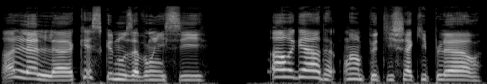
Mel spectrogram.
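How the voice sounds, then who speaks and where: A woman's voice: on the high side, normal speed, no room sound, clean studio sound, close to an everyday voice. A woman voicing a taunting young male street thug who speaks in a mocking, menacing way.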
